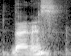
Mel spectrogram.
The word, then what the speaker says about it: Dennis: Dennis, I'm pronounce my name as it sounds. It comes from Dionis, Greek god wine.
